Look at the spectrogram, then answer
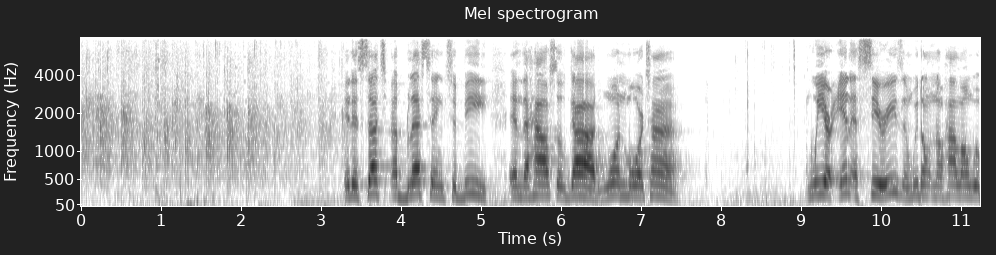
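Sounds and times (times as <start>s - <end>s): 
audience clapping hands: 0.0s - 3.6s
speech: 3.3s - 7.6s, 9.1s - 11.2s.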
